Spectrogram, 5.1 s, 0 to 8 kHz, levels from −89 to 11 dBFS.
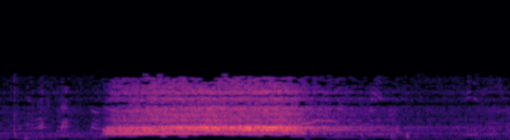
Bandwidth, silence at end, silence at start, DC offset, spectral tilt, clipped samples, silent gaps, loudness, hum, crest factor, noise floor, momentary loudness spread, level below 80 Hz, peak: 4 kHz; 1.15 s; 0.4 s; under 0.1%; -6.5 dB/octave; under 0.1%; none; -26 LUFS; none; 18 dB; -56 dBFS; 22 LU; -82 dBFS; -10 dBFS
